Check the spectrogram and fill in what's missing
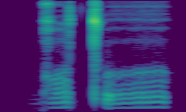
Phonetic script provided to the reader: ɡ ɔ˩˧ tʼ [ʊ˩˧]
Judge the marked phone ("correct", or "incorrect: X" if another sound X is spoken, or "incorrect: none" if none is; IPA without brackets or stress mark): correct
